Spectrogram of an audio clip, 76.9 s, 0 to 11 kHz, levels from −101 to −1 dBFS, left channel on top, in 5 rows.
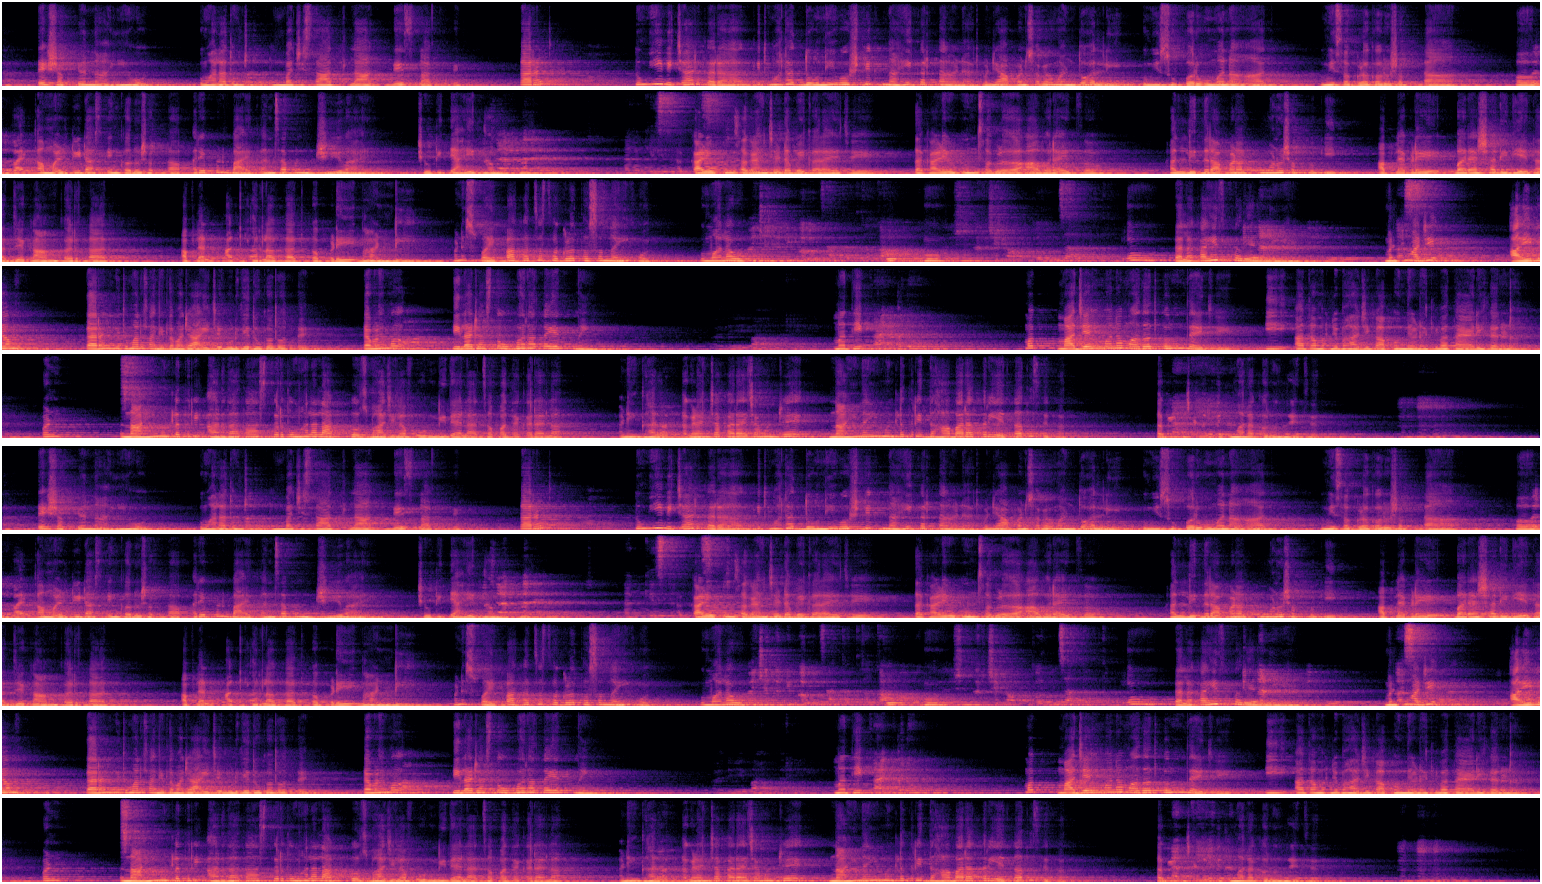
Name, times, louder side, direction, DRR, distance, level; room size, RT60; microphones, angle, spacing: voice 1, 0.4-1.5 2.0-2.5 2.7-4.6 5.2-5.5 6.3-12.7 13.2-14.6 15.1-19.1 19.6-20.7 22.3-24.1 24.5-26.4 27.1-28.3 28.6-28.7 29.2-31.8 32.6-34.9 35.3-37.3 37.8-38.2 39.6-40.2 42.0-43.7 44.6-45.1 45.8-46.3 47.0-49.2 49.8-50.2 50.7-52.1 54.5-54.8 56.4-58.5 58.8-61.4 61.9-62.1 62.7-67.1 67.7-69.5 69.8-72.2 73.1-73.2 73.8-74.7, left 1 dB, 5° left, 7 dB, 0.3 m, -27 dB
voice 2, 6.3-6.7 15.3-15.6 20.2-21.2 21.6-22.1 22.5-22.6 27.8-28.0 32.8-33.1 38.2-40.4 40.6-42.1 43.3-43.4 44.0-44.2 44.7-44.8 45.2-45.3 45.7-46.2 50.1-50.2 53.2-54.3 54.9-55.4 55.7-55.8 63.5-63.6 68.1-68.3 73.1-74.4 75.5-76.0, equal, 25° right, -6 dB, 2.6 m, -41 dB
15.5 x 8.2 x 3.3 m, 2.6 s
head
